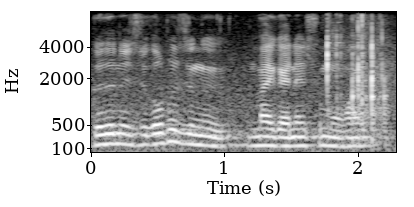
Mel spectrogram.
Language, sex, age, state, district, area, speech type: Bodo, male, 30-45, Assam, Kokrajhar, rural, spontaneous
